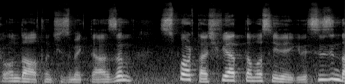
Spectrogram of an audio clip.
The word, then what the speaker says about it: Sportage: Bu arada isme takılanlar için Kia Sportage değil, Kia Sportaj diye okunuyor. Koreli markada bir süre çalıştım. Korelilerin de telaffuz şekli böyle. Özellikle Avrupa pazarında da sportaj, İngiltere pazarında sportaj olarak adlandırılıyor.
